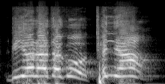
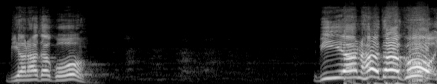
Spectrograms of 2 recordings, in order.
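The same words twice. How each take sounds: First: Much higher and louder, a yelled apology; an exasperated spouse yelling sorry; furious shouted sorry. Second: Sorry snapped, then shouted much louder and slower; a rising angry sorry that means nothing; grudging angry sorry. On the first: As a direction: shout it like a fight. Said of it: "그래도 더 화가 나-, 안 풀리면". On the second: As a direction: spit out the apology in a temper. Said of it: "나 안 풀리면". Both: Shown as a demonstration.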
